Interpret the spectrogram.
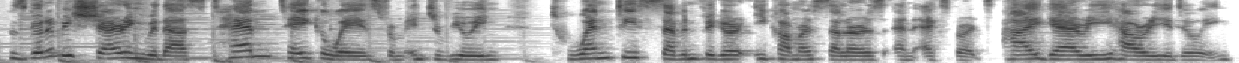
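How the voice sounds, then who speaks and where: A woman hosts a podcast interview, greeting her guest and moving things along with friendly, upbeat questions. Her voice sits at a middling pitch. Faint music plays underneath. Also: moderate pace, fairly bright tone. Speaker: podcast host.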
